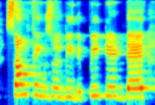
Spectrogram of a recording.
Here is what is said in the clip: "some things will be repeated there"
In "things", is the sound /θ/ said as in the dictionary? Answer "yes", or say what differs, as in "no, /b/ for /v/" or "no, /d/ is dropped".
no, /t/ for /θ/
